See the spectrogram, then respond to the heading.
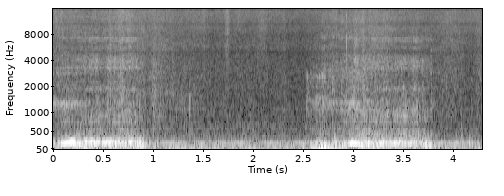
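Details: Snoring, from a recording of a husband and a cat who both snore: two deep, rattling snores on the in-breath with a quieter breath between them, ordinary sleep snoring.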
